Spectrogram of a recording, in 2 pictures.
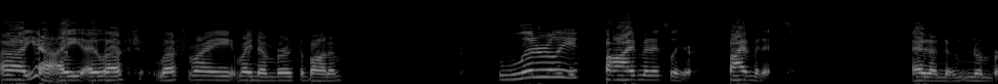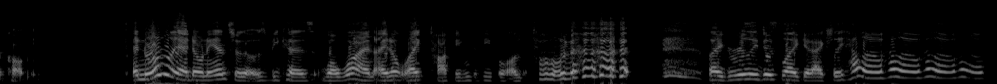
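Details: Vocal tics in an adult woman with self-identified Tourette syndrome, not confirmed by a neurologist; repeated 'hello' tics interrupt her speech.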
